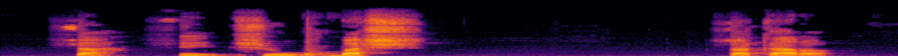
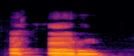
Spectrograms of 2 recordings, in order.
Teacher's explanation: Dengan sin besar yang makhrajnya dari tengah lidah naik sedikit ke atas. Bukan di ujung lidah. Kalau ujung lidah nanti dengan sin kecil.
